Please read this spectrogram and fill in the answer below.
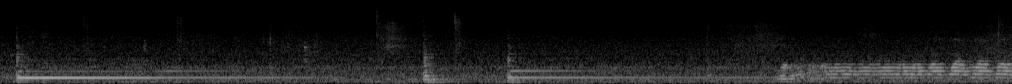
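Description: Acoustic guitar: strings plucked together and left to ring on one mid-range note, dying away over a few seconds, then a click and a second pluck of the same note about five seconds in. Two strings sounding nearly the same pitch so that they beat, as in tuning a guitar by ear.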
